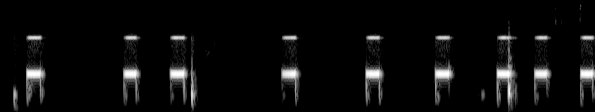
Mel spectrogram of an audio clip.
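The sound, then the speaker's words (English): Short electronic beeps from a speech-producing box sound in a quick series of about nine tones at roughly the same pitch, irregularly spaced, clear and alone. “as you're producing language with this box, and how does the beep play into that?”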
